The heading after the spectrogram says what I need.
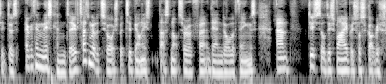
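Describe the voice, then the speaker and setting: Guy with a gravelly creaky voice doing a chatty gadget review, explains stuff casually, nothing scripted. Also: medium pitch. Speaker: gadget reviewer, channel host. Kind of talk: casual, unscripted product review to camera.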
